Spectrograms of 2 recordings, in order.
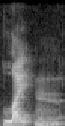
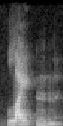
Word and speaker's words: lighten: includes these words so we're going to kind of swallow the last sound light n lighten to lighten up hm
